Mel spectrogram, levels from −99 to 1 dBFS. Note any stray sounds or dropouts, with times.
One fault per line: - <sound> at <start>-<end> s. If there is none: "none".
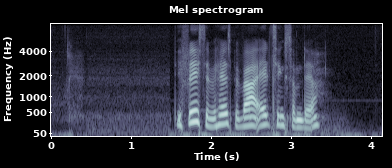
none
